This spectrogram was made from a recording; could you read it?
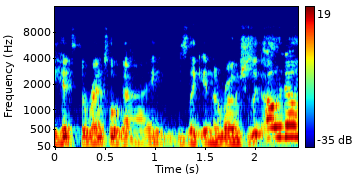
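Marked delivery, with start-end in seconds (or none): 2.1-2.4 alarmed oh no. Retold or imitated. She is about to hit guy.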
